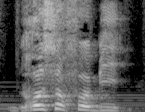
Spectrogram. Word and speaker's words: grossophobie: Yeah. Grossophobie. Because gros means fat in French.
